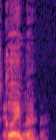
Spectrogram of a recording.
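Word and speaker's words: Gleyber: name he kinda has a funky name its Glaber cuz he says because his told mine call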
